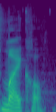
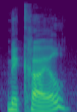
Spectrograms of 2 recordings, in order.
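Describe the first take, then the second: First: The name is said with an English pronunciation. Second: The name is said with a Slavic pronunciation. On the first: "but it's Michael" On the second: "the Slav in me wants to pronounce it Mikhail"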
